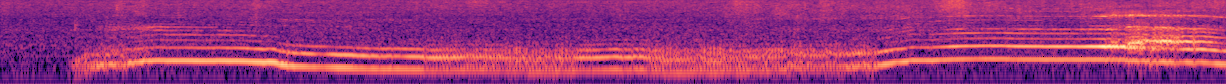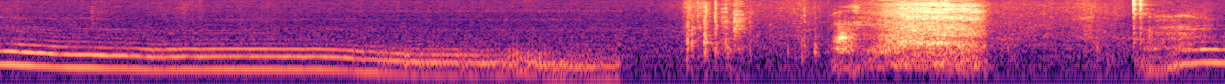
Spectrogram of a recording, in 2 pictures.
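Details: Angry domestic cat producing two long, rising-and-falling moaning yowls over about nine seconds, followed by sharp noisy hiss or spit bursts and the start of another yowl; constant low electrical hum.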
